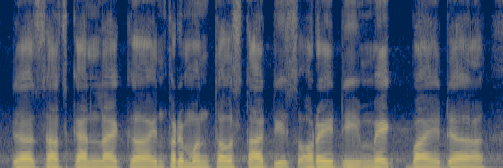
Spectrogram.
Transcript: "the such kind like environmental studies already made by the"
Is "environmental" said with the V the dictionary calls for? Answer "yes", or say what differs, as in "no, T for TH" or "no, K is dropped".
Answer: no, F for V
